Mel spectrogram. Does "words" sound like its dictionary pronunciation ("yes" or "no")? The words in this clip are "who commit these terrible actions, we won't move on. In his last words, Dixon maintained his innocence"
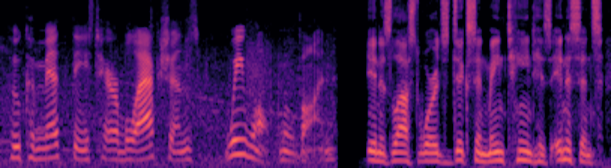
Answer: yes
